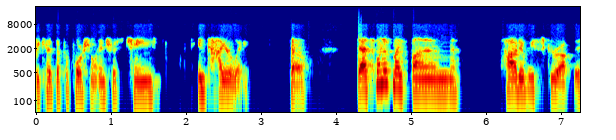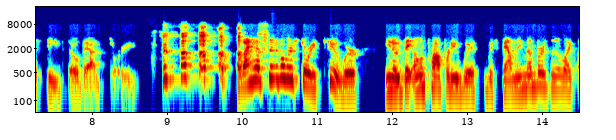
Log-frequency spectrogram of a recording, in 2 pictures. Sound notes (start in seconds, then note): 8.9 laughs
